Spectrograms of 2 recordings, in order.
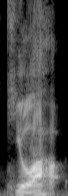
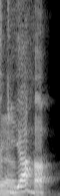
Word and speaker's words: Quillaja: But yeah, whatever it is, it's the word you cannot pronounce is kilaha, kiyaha, Quillaja. Clearly, neither one of us can. No, it's Kiyaha, because the double L is a Y sound.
